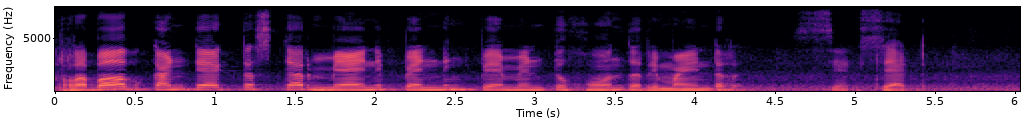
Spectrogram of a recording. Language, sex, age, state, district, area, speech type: Kashmiri, male, 30-45, Jammu and Kashmir, Baramulla, urban, read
